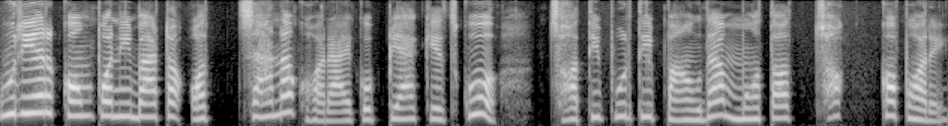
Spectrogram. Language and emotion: Nepali, surprised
